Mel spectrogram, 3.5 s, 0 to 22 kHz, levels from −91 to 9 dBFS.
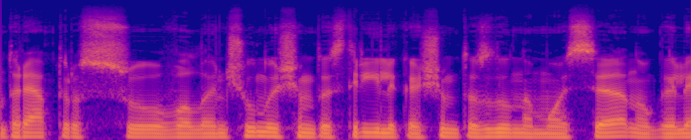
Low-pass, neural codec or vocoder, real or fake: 19.8 kHz; none; real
